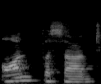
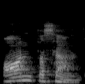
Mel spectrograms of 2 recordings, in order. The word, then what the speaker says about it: en passant: It's the en passant. It's incorrect to say en passant. It has a French origin and the spelling is ENPASSANT.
